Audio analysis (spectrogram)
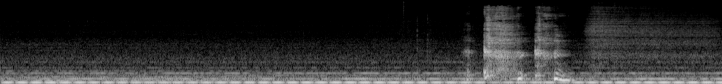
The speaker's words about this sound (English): That released a cough in me.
